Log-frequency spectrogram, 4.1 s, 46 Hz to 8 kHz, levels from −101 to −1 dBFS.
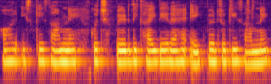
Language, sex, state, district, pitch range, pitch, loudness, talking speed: Hindi, male, Chhattisgarh, Raipur, 180-190 Hz, 185 Hz, -14 LUFS, 190 wpm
